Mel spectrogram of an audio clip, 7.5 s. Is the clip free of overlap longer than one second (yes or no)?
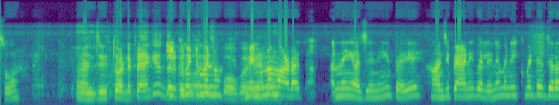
no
